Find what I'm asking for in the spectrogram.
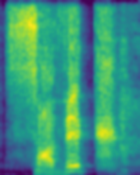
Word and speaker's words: Southwark: And he looked at me and said, "Southwark." I was like, "Not helpful."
